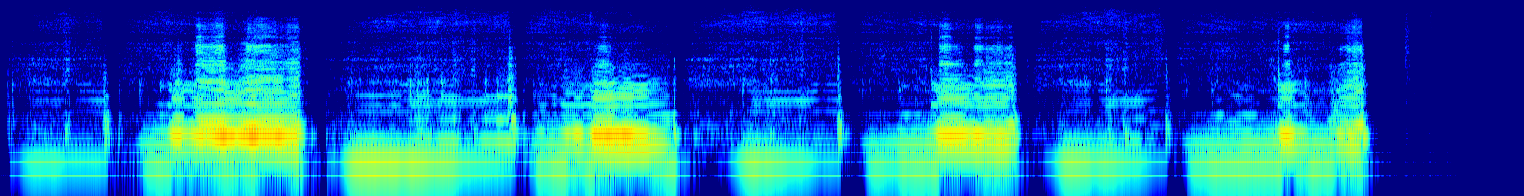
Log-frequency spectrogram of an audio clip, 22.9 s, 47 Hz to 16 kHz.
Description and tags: Chair creaking on the floor
I move my chair and it creacks. Recorded with Oktava MK-419.
chair, room-recording, movement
